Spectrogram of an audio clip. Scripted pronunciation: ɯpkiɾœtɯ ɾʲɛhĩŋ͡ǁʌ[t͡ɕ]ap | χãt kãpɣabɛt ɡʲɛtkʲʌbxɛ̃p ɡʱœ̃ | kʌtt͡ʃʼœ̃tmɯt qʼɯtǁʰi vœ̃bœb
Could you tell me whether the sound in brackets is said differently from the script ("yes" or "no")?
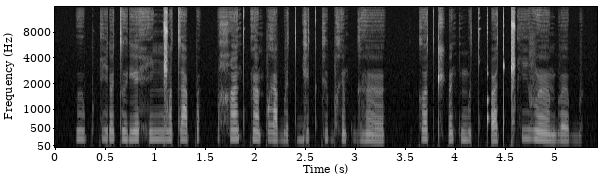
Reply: yes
